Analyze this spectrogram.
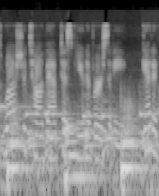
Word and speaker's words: Ouachita: get good grades i've heard people say oh a cheetah oh wish tall oh a cheetah is it pronounced searching for washi at a baptist university back in texas everybody pronounces it wichita but really it's ouachita washington washington how would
